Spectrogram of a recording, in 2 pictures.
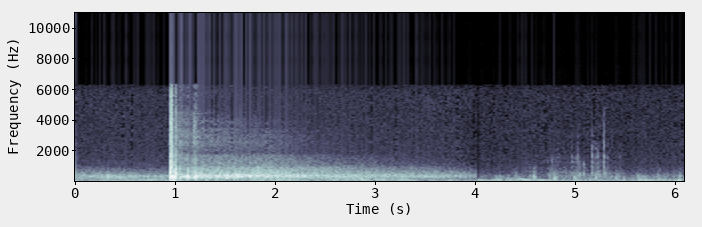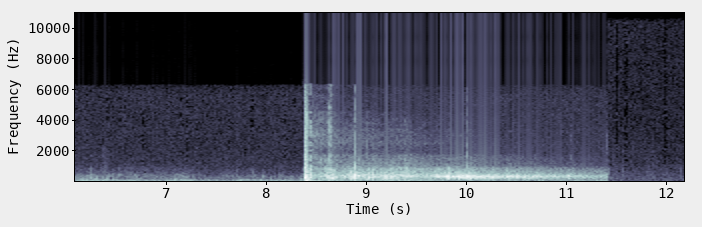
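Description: Two shots from an MP-155 semi-automatic shotgun fired at black grouse in flight, about seven seconds apart. Each is a sharp crack followed by a long echo that rolls away over about three seconds, with faint rustling between the shots.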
